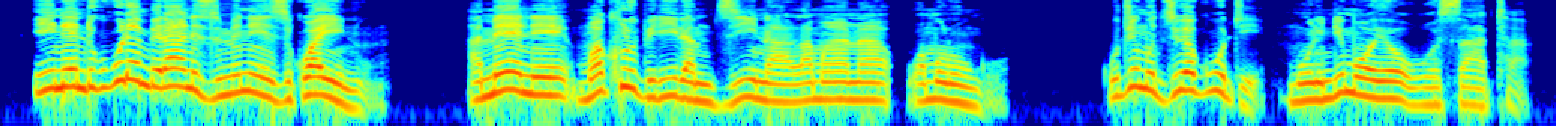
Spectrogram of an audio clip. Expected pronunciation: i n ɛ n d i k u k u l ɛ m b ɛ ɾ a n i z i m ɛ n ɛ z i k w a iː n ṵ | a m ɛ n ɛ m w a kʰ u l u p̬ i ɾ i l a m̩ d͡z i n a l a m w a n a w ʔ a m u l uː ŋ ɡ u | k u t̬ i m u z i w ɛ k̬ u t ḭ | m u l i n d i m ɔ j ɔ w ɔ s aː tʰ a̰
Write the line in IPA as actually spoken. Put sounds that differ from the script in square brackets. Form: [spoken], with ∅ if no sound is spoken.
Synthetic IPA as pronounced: i n ɛ n d i k u k u l ɛ m b ɛ ɾ a n i z i m ɛ n ɛ z i k w a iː n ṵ | a m ɛ n ɛ m w a kʰ u l u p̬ i ɾ i [ɾ] a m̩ d͡z i n a l a m w a n a w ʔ a m u l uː ŋ ɡ u | k u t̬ i m u [d͡z] i w ɛ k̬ u t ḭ | m u l i n d i m ɔ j ɔ w ɔ s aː tʰ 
